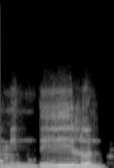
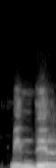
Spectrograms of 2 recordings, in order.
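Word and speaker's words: مِنديل: Dia mimnya kasroh. Mindil ya.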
